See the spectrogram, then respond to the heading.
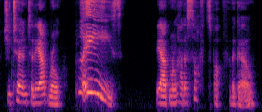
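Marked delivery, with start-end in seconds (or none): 1.5-2.4 high, drawn-out please; begging. A narrator's reading. Girl turning to the Admiral, begging. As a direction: plead in a high voice.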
